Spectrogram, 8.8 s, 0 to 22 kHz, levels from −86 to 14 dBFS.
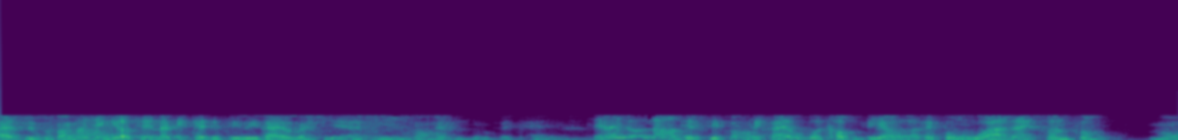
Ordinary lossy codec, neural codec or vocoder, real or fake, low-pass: AAC, 16 kbps; codec, 24 kHz, 0.9 kbps, WavTokenizer, medium speech release version 1; fake; 7.2 kHz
